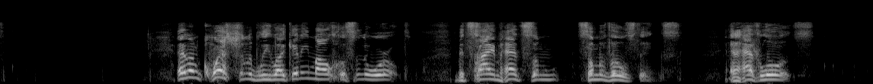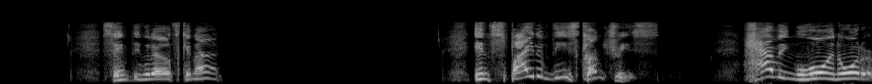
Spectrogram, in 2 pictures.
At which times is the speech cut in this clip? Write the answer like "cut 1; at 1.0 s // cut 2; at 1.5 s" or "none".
none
